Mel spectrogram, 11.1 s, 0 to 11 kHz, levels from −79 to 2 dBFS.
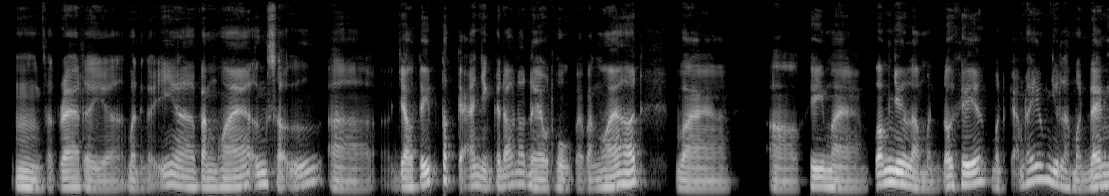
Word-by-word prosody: Ừm, 100 -5 +1
thật 95 +2 -12
ra 105 0 +3
thì 85 -3 -3 0.2
mình 95 -1 -3
nghĩ, 130 +8 -3
ơ, 110 -5 0
văn 100 -1 0
hóa 105 +4 +2
ứng 140 +1 0
xử, 150 +3 -3
ờ, 85 -2 -6 0.3
giao 105 0 +4
tiếp, 140 +9 +3
tất 185 0 -1
cả 120 - -1
những 115 -5 -1
cái 110 - -2
đó 125 +3 -1
nó 145 - -2
đều 95 -6 0
thuộc 95 -2 -4
về 90 - -8
văn 95 +1 -6
hóa 110 +4 +3
hết. 145 +3 +5 0.4
Và, 90 -2 -2 0.4
ờ, 85 -2 -5
khi 115 -1 +4
mà, 90 -4 -1
giống 155 +5 +6
như 150 -2 +9
là, 120 -6 +2
mình 90 -1 -8
đôi 120 +2 +2
khi 135 +3 +5
á, 160 - +2
mình - - -8
cảm - - -9
thấy 165 +4 0
giống 195 -1 +1
như 150 - +3
là 115 -6 -2
mình 90 0 -5
đang 120 +4 +4
105 Hz, 245 wpm, -23 LUFS, 90-130 Hz, 0.4 s, như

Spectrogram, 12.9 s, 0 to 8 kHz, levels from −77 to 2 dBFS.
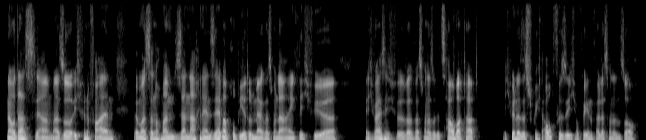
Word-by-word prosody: Genau 105 +2 +5
das, 135 0 +3
ja. 95 -5 -1
Also, 95 +1 +2
ich 105 +1 -1
finde 130 -2 +1
vor 115 -7 -2
allem, 115 +1 +1 0.4
wenn 95 - 0
man's 110 +1 +3
dann 115 -1 +1
noch 110 -1 0
mal 110 -1 +2
im 105 -1 +3
sa 95 0 -1
Nachhinein 105 -2 +2
selber 145 - +4
probiert 85 0 0
und 85 0 +1
merkt, 90 +2 +1
was 90 -1 -4
man 90 - -3
da 85 0 +1
eigentlich 85 -1 -3
für 85 -2 +1 0.5
-ich 85 -1 -7
weiß 130 +9 +2
nicht- 90 -8 -2
w 90 +1 -2
was 95 +1 -5
man 95 - -3
da 90 - -1
so 85 -1 -4
gezaubert 90 - +1
hat, - - -1 0.4
ich - - -17
finde, 115 0 +3
das 105 0 0
spricht 115 0 -7
auch 185 +5 +1
für 90 - -1
sich 80 0 -2
auf 80 +1 -11
jeden 80 -1 -1
Fall, 80 0 -5
dass 80 0 -5
man 90 - -5
dann 85 0 -5
so 80 +2 -4
auch 90 0 -6
95 Hz, 230 wpm, -24 LUFS, 85-110 Hz, 0.5 s, Genau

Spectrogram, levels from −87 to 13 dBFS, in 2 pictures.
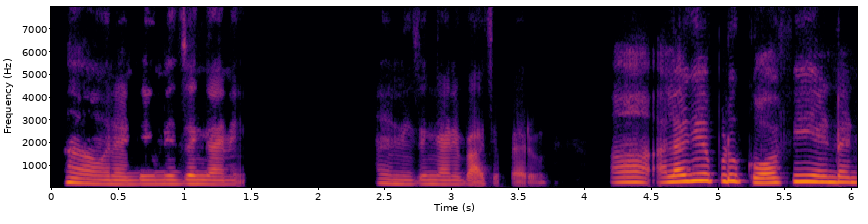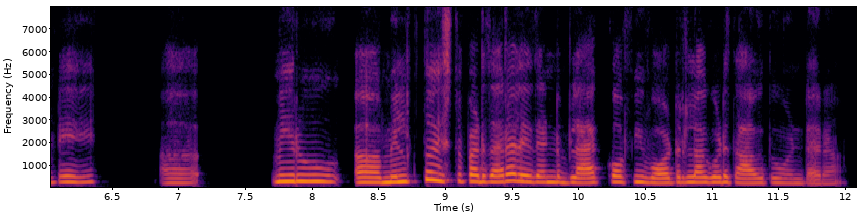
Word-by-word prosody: అవునండి. 170 -5 -4
నిజంగానే. 175 -2 -5 1.2
నిజంగానే 170 -1 -9
బాగా - - -7
చెప్పారు. - - -17 0.6
ఆహ్, 235 -1 -2
అలాగే 275 +5 +5
ఇప్పుడు 295 0 +2 0.2
కాఫీ 220 +5 +1 0.2
ఏంటంటే 240 0 -1 0.7
ఆహ్, 205 0 -9 0.6
మీరు 285 +1 +6 0.4
ఆహ్, 230 0 +2
మిల్క్‌తో 270 +6 +3
ఇష్టపడతారా? 280 -1 +2
లేదంటే 245 -2 +1
బ్లాక్ 215 0 0
కాఫీ 255 0 0
వాటర్‌లా 235 +3 0
కూడా 240 +1 +1
తాగుతూ 205 +2 -4
ఉంటారా? 185 -2 -10
230 Hz, 110 wpm, -22 LUFS, 185-255 Hz, 1.2 s, మీరు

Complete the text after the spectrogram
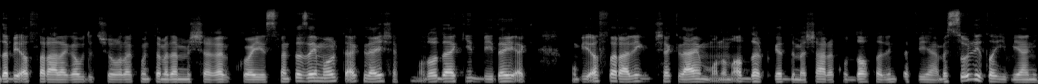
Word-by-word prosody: ده 130 - +7
بيأثّر 130 -1 +2
على 115 -1 +4
جودة 120 0 -2
شُغلك، 115 0 -2
وأنت 120 - -5
ما 115 - +2
دام 120 0 +1
مش 120 - -6
شغّال 115 0 0
كويس 115 0 0
فأنت 135 +2 -2
زي 160 +1 +5
ما 150 -1 -1
قُلت 160 +2 0
أكْل 140 - +1
عيشك، 145 +3 +1
الموضوع 135 -4 -1
ده 140 0 +5
أكيد 140 -1 -6
بيضايقك 135 +3 +1 0.4
وبيأثّر - - +2
عليك 135 +2 +2
بشكل 135 -4 -4
عام 125 0 +4
وأنا - - -6
مقدّر 135 +2 0
بجد 125 -1 -2
مشاعرك 115 +1 -2
والضغطة 125 +3 -1
اللي 115 - -4
أنت 125 - -9
فيها. 115 -2 -5
بس 130 +8 -2
قُل - - +3
لي 215 - +2
طيب، 120 - -3
يعني 115 0 -1
125 Hz, 220 wpm, -24 LUFS, 115-135 Hz, 0.4 s, ده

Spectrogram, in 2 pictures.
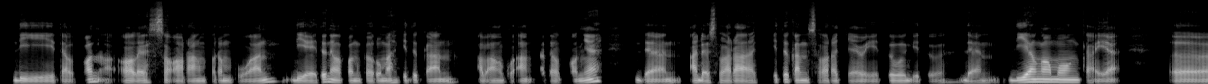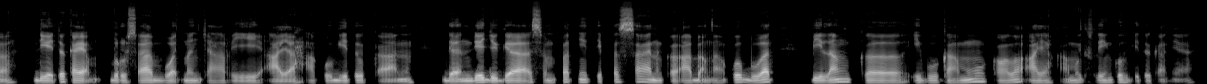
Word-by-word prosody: ditelepon 80 -4 -1 0.2
oleh 90 0 +3
seorang 80 -3 0
perempuan, 90 - -2
dia 85 -2 +1
itu 115 - +3
nelpon 90 -6 +1
ke 85 - -2
rumah, 85 +2 0
gitu, - - -6
kan. 80 +1 -1 0.2
Abang - - -1
aku - - -11
angkat - - -4
teleponnya 90 +10 +1 0.4
dan 75 -1 -1
ada - - +1
suara 85 -1 +1 0.2
itu, - - 0
kan, 95 -1 +2
suara 85 -1 -2
cewek 75 -3 -5
itu, 90 - -2 0.2
gitu, 75 +5 -9 0.2
dan 85 +3 -5
dia 110 +6 +6
ngomong 110 -3 +6
kayak, - - -2 0.5
eee, 75 +1 +2 0.2
dia 90 -2 +5
itu 120 - +3
kayak 95 -2 +5 0.2
berusaha 95 +1 +3
buat 90 0 0
mencari 85 -1 -4
ayah 75 0 0
aku, - - -6
gitu, 95 +1 0
kan, 75 +4 -3 0.3
dan 80 +1 +3
dia 100 +1 +8
juga 90 -3 +5
sempat 95 +5 -2
nitip 110 0 -3
pesan 115 -3 +3
ke - - -4
abang - - 0
aku 110 - 0
buat, 105 +3 +5 0.4
"Bilang 115 +7 +3
ke 90 -1 +1
ibu 95 0 -3
kamu 100 +10 -1
kalau 90 +5 -1
ayah 90 0 -1
kamu 95 +2 -6
itu - - -17
selingkuh." 100 +2 -2
Gitu, - - -8
kan, - - -12
ya. 70 +6 -16
90 Hz, 150 wpm, -24 LUFS, 80-95 Hz, 0.5 s, dia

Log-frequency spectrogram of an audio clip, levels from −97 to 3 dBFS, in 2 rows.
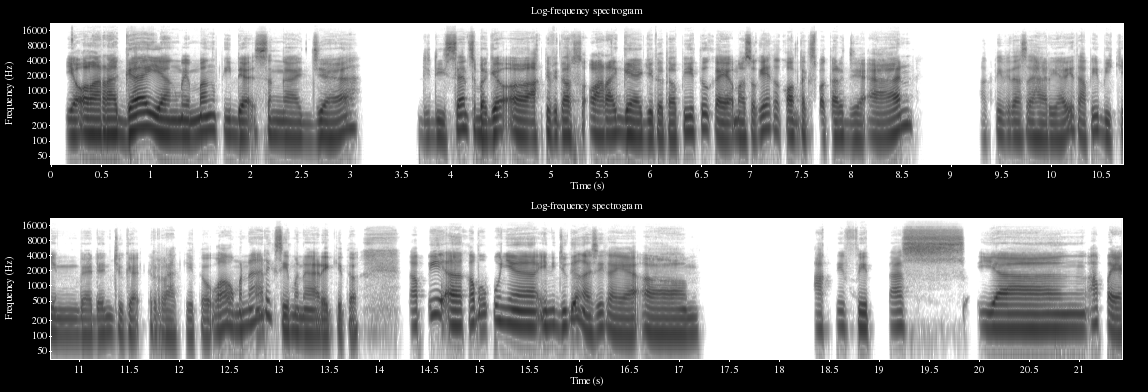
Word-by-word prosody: Ya, 135 -1 +3
olahraga 140 +3 +7
yang 145 -8 +6
memang 135 +5 +3
tidak 130 -5 -1
sengaja, 125 +4 -1 0.6
didesain 130 +7 -1
sebagai, 140 +2 +3
eee, 130 -2 +3
aktivitas 130 -2 -2
olahraga 135 -1 +2
gitu. 120 0 -1
Tapi, 120 +6 -1
tuh, 170 +2 -4
kayak 120 -2 +2
masuknya 150 +7 -1
ke - - -5
konteks 130 -3 -2
pekerjaan, 125 - -2 0.7
aktivitas 120 +1 -7
sehari 115 -1 -2
hari 120 - -1
tapi 140 +4 -4
bikin 115 -4 -5
badan 115 +2 -6
juga 115 -1 -7
gerak 110 -2 -9
gitu. 105 0 -8
Wow, 140 +2 -2
menarik, 175 - -3
sih, 130 -1 -1
menarik 115 -3 -1
gitu. - - -7 0.5
Tapi 260 +12 -3
eee, 165 -1 +3
kamu 170 -5 -2
punya 165 -6 +3
ini 160 0 -1
juga 150 -7 0
nggak, 125 - -1
sih, 140 - -2
kayak, 115 -4 -1
mmm 115 -1 -1 1.1
aktivitas 145 +1 -6 0.7
yang 140 -1 +1
apa, 160 -8 -2
130 Hz, 130 wpm, -22 LUFS, 120-150 Hz, 1.1 s, olahraga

